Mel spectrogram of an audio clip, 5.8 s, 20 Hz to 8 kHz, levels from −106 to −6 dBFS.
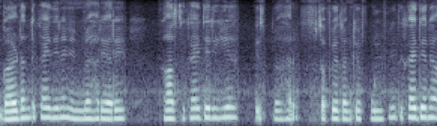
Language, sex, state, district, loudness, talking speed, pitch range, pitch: Hindi, female, Maharashtra, Aurangabad, -19 LUFS, 245 wpm, 195-225 Hz, 210 Hz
